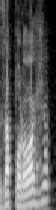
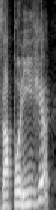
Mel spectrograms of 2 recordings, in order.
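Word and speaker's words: Zaporizhzhia: que os russos falam, eu tenho a impressão que a pronúncia russa é Zaporozhia, tá? Mas Zaporizhia.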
